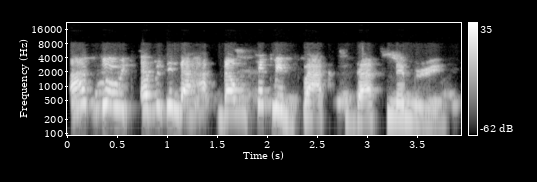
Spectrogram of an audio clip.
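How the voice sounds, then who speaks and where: A woman's voice: high-pitched, big pitch swings, quick pace, breathy edge. A woman from Nigeria telling her personal story in casual conversation, emotional, laughing often and repeating herself. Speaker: guest sharing her story. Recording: muffled lo-fi sound.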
